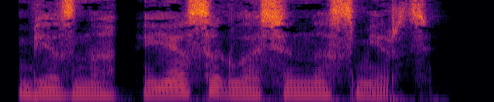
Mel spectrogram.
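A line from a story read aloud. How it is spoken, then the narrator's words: Gloomy. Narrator (Russian): мрачно решил Тахир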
